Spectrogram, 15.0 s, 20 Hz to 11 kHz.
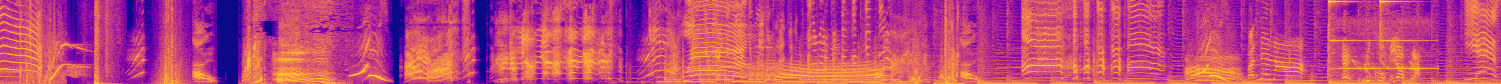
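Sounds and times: cow moo sound effect: 0:06.6 - 0:09.4.

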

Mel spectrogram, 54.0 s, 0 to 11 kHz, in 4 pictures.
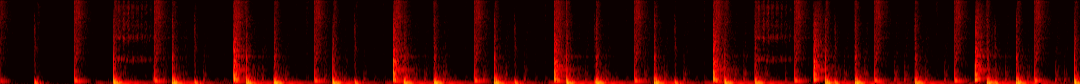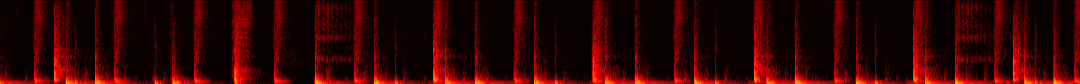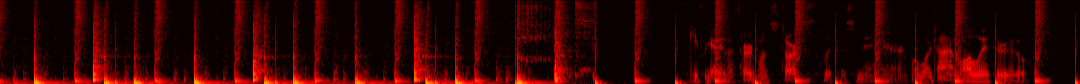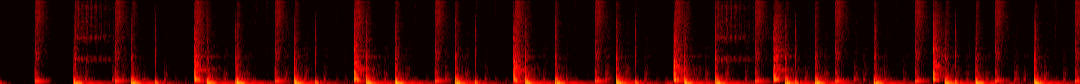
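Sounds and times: drum kit groove: 0:00.0 - 0:54.0.

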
